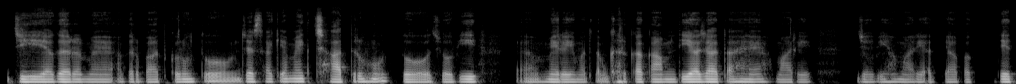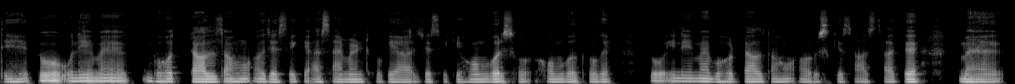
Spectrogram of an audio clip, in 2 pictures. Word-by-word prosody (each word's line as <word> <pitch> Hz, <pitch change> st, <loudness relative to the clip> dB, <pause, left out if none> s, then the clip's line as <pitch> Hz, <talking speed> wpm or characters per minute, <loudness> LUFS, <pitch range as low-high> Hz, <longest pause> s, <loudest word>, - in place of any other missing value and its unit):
जी, 120 Hz, -1 st, +5 dB
अगर 120 Hz, 0 st, +4 dB
मैं 115 Hz, 0 st, -1 dB
अगर 120 Hz, -1 st, -5 dB
बात 120 Hz, 0 st, -3 dB
करूँ 125 Hz, +1 st, +3 dB
तो, 75 Hz, 0 st, +1 dB
जैसा 130 Hz, 0 st, +1 dB
कि 130 Hz, -, -2 dB
मैं 135 Hz, 0 st, +4 dB
एक 135 Hz, -, 0 dB
छात्र 120 Hz, +1 st, +1 dB
हूँ। 130 Hz, +3 st, +2 dB, 0.2 s
तो 115 Hz, 0 st, +3 dB
जो 115 Hz, -1 st, -2 dB
भी 125 Hz, 0 st, +3 dB, 0.4 s
अ, -, -, -6 dB
मेरे 115 Hz, -1 st, +1 dB
मतलब 115 Hz, +2 st, -5 dB
घर 120 Hz, 0 st, -3 dB
का 120 Hz, -, +3 dB
काम 120 Hz, 0 st, 0 dB
दिया 120 Hz, +1 st, +7 dB
जाता 125 Hz, 0 st, +4 dB
है, 120 Hz, -1 st, +1 dB
हमारे 115 Hz, -2 st, -7 dB, 0.5 s
जो 115 Hz, -2 st, -6 dB
भी 120 Hz, -1 st, -6 dB
हमारे 120 Hz, -1 st, -4 dB
अध्यापक 115 Hz, +1 st, -8 dB, 0.3 s
देते 125 Hz, +1 st, +1 dB
हैं, 125 Hz, +1 st, 0 dB
तो 85 Hz, -1 st, +5 dB
उन्हें 75 Hz, 0 st, +3 dB
मैं 75 Hz, 0 st, +3 dB, 0.3 s
बहुत 135 Hz, 0 st, 0 dB
टालता 125 Hz, -1 st, +4 dB
हूँ, 130 Hz, +1 st, +1 dB
और 130 Hz, -1 st, -1 dB
जैसे 120 Hz, -1 st, -2 dB
कि -, -, -8 dB
असाइनमेंट 120 Hz, 0 st, -2 dB
हो -, -, -9 dB
गया 115 Hz, -1 st, -2 dB
जैसे 120 Hz, -1 st, -8 dB
कि 115 Hz, -, -9 dB
होमेवर्से 120 Hz, +1 st, 0 dB
अ, -, -, -5 dB, 0.2 s
होमवर्क 125 Hz, +1 st, -2 dB
हो 120 Hz, -, -2 dB
गए। 120 Hz, -, -3 dB, 0.4 s
तो 80 Hz, 0 st, -2 dB
इन्हें 145 Hz, -, -2 dB
मैं 140 Hz, -1 st, +1 dB
बहुत 125 Hz, 0 st, -3 dB
टालता 125 Hz, 0 st, -1 dB
हूँ, 130 Hz, +1 st, -3 dB
और 120 Hz, 0 st, -5 dB
उसके 120 Hz, +1 st, -3 dB
साथ-साथ, 120 Hz, 0 st, -2 dB, 0.4 s
मैं 120 Hz, -1 st, +1 dB
120 Hz, 180 wpm, -24 LUFS, 115-125 Hz, 0.5 s, दिया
